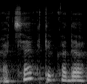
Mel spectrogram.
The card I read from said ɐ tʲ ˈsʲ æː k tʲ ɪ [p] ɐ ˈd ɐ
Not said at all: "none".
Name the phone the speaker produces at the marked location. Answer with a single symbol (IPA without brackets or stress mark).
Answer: k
